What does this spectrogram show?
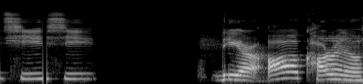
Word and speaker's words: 西: And the airflow, when we are pronouncing qi, there's a strong airflow. Xi, a little airflow, while ji, no airflow at all.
